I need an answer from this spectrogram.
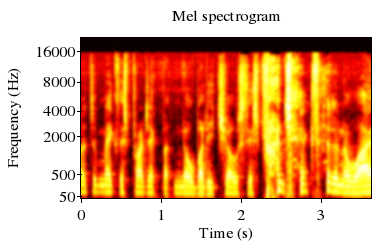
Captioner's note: laughs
